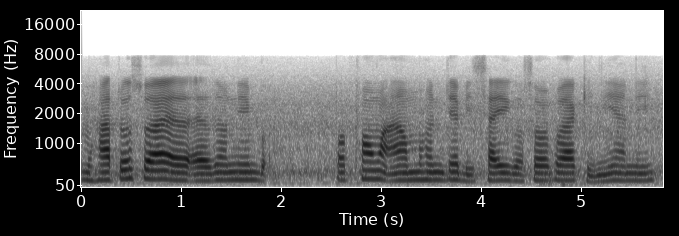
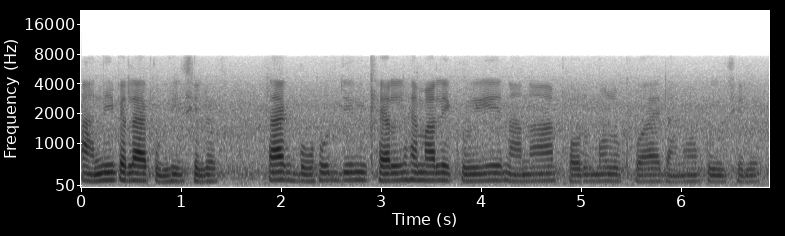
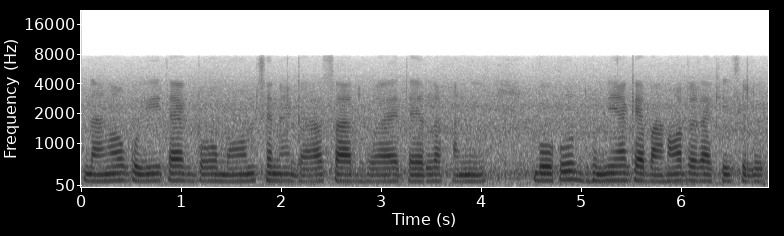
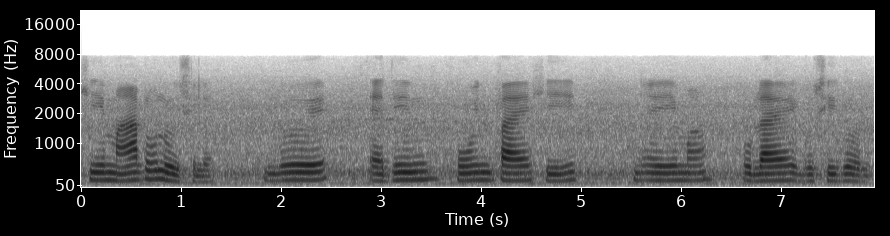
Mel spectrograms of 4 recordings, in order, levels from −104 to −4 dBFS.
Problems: constant background noise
